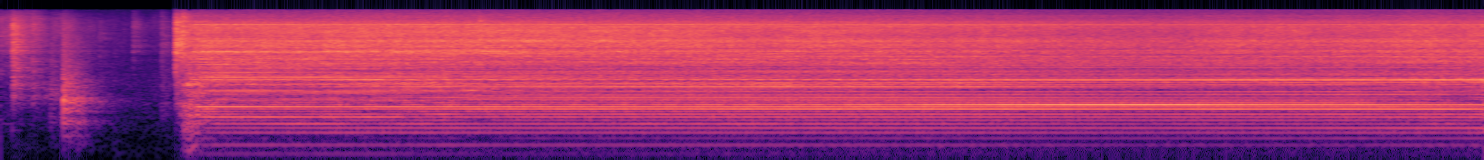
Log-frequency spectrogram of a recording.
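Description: An air compressor's electric motor switches on suddenly about two seconds in and then runs loud and steady, with a constant hum.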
